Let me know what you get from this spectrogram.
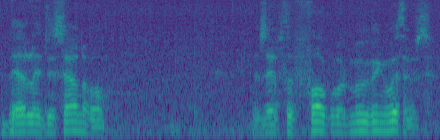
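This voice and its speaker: A man's voice: medium pitch, moderate pace, close to an everyday voice, rough recording. Stern, devout sea captain played by a man. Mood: challenging. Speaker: actor in an audio drama. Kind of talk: gothic horror audio play acting. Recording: steady rain and storm noise behind.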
